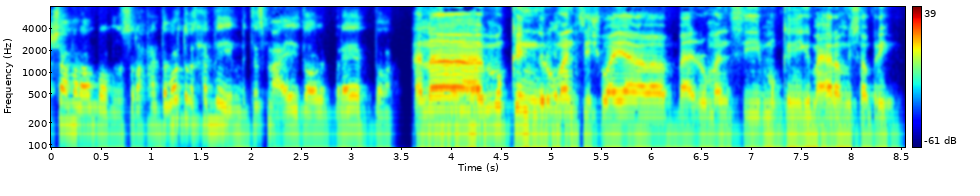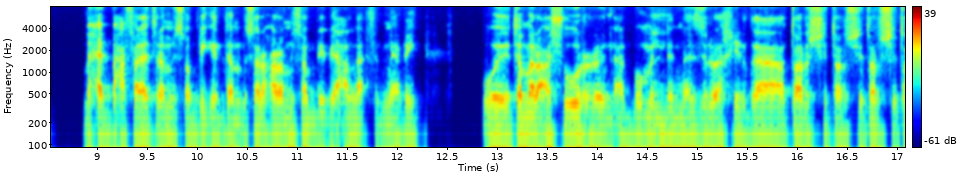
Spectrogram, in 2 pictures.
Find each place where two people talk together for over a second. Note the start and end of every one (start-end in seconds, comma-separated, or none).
3.9-5.3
